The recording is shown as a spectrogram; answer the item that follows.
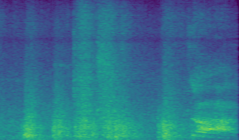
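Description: Two wrestlers grappling and shifting their feet on a wrestling ring's canvas, giving a rumbling, shuffling noise that comes in uneven surges.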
